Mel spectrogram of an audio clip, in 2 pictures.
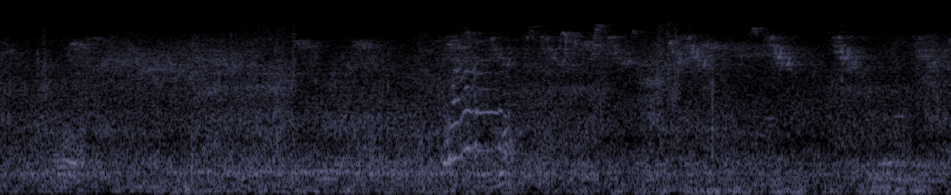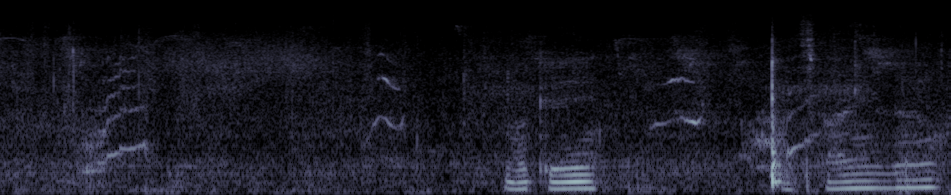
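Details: Stray female kitten making a mess of her treatment, repeatedly meowing with rising and falling cries that grow louder and more frequent near the end, with a sharp knock and faint human voices.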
